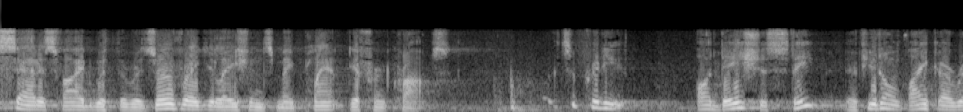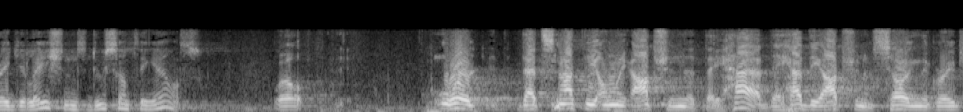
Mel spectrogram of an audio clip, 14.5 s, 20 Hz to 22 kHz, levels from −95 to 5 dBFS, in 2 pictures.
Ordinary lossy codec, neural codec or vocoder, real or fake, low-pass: Opus, 64 kbps; none; real; 7.2 kHz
